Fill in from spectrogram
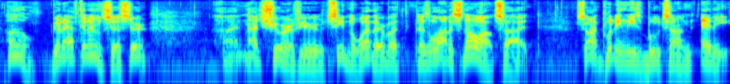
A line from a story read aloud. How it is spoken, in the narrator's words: Dad cheerfully replied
